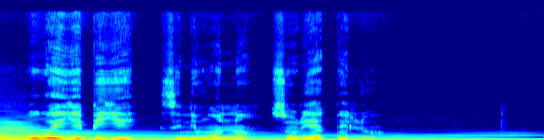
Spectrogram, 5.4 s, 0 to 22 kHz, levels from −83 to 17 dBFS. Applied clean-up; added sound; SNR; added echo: none; Wind instrument, woodwind instrument; 7 dB; none.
